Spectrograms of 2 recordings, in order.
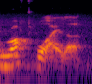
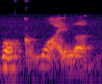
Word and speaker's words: Rottweiler: Well, I say Rottweiler, not Rockweiler.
